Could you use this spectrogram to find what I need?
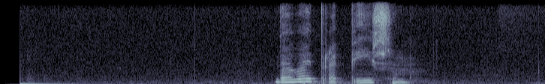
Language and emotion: Russian, sad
